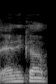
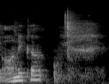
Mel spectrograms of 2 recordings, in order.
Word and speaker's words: Annika: I pronounced it as Annika, but it's actually Annika.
